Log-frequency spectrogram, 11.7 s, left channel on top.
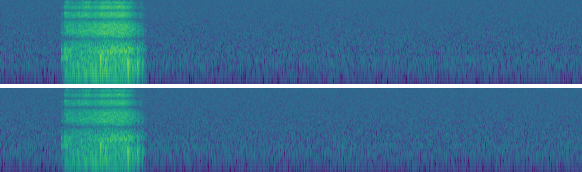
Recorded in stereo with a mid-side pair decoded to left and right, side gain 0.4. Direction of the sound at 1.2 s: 35° left.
